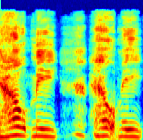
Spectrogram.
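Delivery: acted tearful crying, very high and drawn out. Retelling being high in a room, imitating own crying: imitating own crying plea. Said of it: "and I'm crying. Like".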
